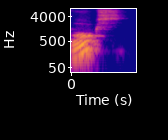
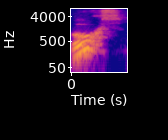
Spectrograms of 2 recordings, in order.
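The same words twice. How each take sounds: First: The middle consonant is a hard K sound. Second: The middle consonant is a soft throaty G. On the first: "I would pronounce it books" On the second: "with like the, the G sound, the soft G sound"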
